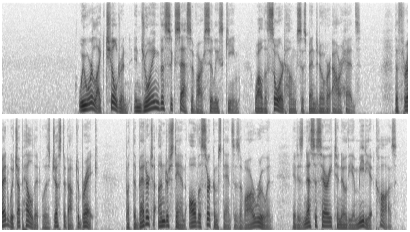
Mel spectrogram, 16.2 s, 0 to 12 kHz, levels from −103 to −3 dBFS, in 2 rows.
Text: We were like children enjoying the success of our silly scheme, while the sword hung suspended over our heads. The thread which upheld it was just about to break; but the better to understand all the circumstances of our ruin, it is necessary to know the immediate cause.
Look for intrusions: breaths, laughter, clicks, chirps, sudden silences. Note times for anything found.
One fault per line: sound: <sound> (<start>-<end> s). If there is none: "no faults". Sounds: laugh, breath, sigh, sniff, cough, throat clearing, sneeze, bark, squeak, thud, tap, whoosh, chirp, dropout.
no faults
